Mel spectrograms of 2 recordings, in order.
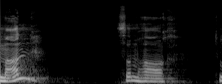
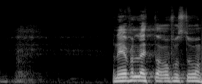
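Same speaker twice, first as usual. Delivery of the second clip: usual speaking voice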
